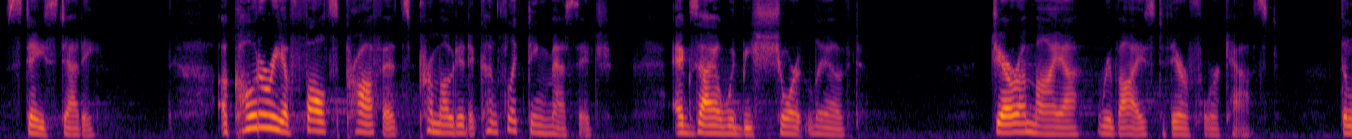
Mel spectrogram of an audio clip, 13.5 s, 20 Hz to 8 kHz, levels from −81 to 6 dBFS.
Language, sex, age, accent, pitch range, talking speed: English, female, 50-69, American, 135-190 Hz, 90 wpm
